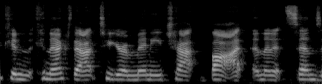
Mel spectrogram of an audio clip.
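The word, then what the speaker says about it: ManyChat: I don't even know what Minichat is, which by the way, it's spelled M A N Y C H A T, and it took me the longest time to even figure that out.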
